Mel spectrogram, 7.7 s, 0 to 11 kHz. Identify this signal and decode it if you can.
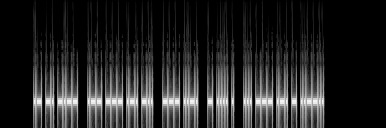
Morse code, heard as a keyed tone, about 40 wpm, 700 Hz. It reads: ANY WORD OF THE SORT?
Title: Sentences from Top 1300 Words 40wpm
